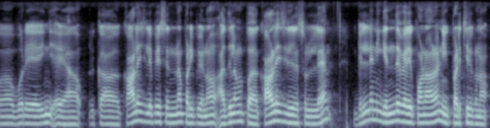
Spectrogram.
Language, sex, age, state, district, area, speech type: Tamil, male, 30-45, Tamil Nadu, Tiruvarur, urban, spontaneous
